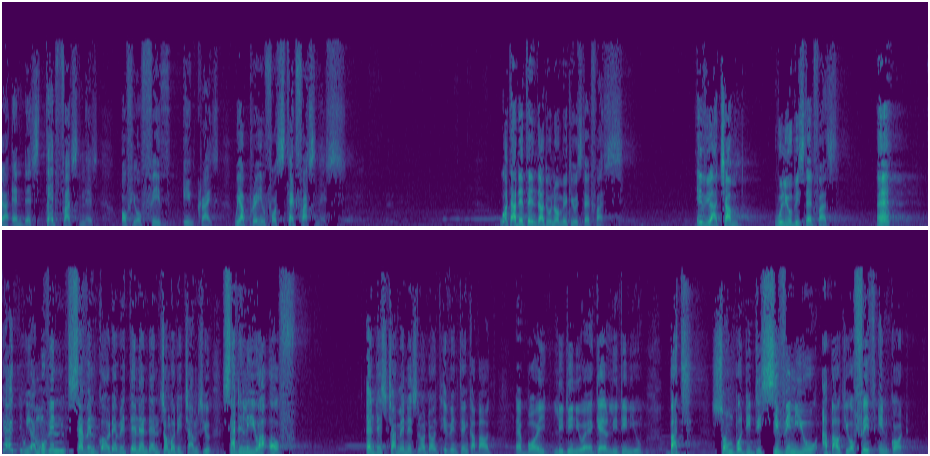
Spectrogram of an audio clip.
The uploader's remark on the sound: Preached at the Zeloo Service.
